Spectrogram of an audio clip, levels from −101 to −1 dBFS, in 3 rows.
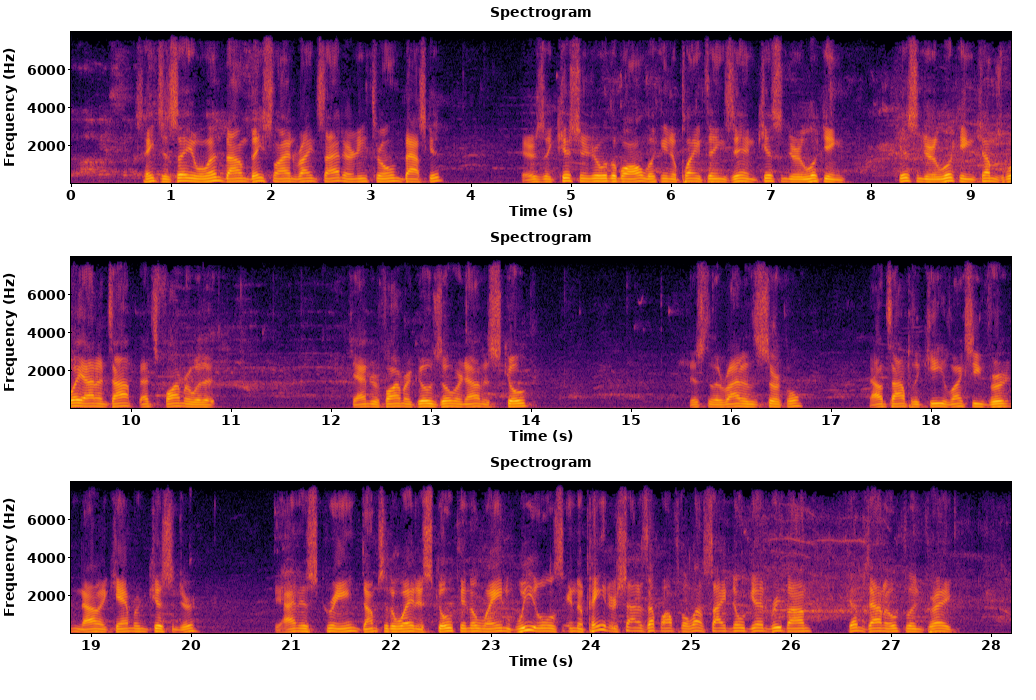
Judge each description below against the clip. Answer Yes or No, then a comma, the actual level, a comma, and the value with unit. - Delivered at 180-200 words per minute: Yes, average, 190 wpm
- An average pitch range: No, narrow, 2.1 semitones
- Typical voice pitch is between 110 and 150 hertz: Yes, medium, 140 Hz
